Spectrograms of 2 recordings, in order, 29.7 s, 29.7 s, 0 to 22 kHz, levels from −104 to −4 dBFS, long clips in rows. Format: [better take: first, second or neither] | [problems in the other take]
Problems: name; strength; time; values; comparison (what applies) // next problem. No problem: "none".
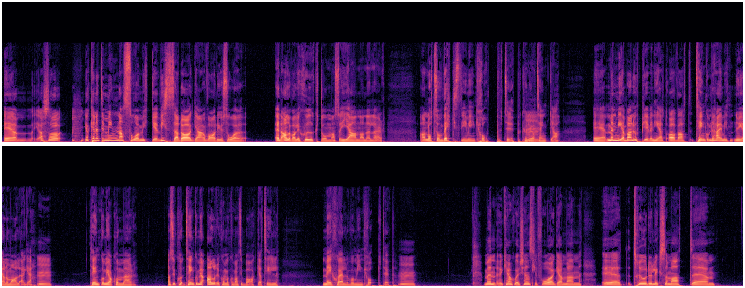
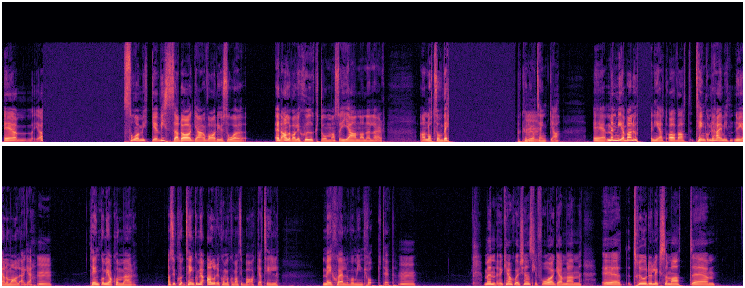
first | audio cutting out; at 1 s for 1.5 s, at 9 s for 1.5 s and at 13 s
